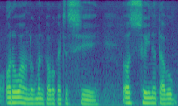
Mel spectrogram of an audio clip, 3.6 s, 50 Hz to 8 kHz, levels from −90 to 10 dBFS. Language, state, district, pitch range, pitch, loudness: Kokborok, Tripura, West Tripura, 125-145 Hz, 130 Hz, -16 LUFS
